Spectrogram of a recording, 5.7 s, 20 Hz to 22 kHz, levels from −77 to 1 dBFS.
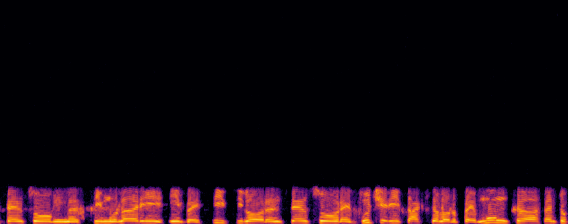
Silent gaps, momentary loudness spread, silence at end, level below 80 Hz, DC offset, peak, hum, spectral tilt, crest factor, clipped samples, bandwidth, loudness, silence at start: none; 4 LU; 0 s; -70 dBFS; under 0.1%; 0 dBFS; none; -7.5 dB/octave; 14 dB; under 0.1%; 3.9 kHz; -14 LUFS; 0.05 s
